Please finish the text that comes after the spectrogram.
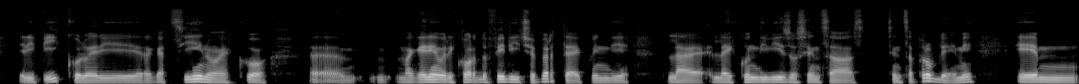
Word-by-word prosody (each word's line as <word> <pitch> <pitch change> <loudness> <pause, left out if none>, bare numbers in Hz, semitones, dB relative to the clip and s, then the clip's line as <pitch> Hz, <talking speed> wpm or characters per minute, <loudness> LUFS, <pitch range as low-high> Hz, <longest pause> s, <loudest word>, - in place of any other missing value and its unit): eri 100 -1 -2
piccolo, 110 -2 0
eri 100 -1 0
ragazzino, 105 +3 +2
ecco, 100 0 -1 0.4
ehm, 95 +1 -6 0.2
m 105 - -9
magari 105 +2 +3
è - - +7
un 110 - +6
ricordo 110 +1 0
felice 115 -1 +2
per 130 +4 +1
te, 95 0 -1
quindi 100 -1 -3 0.4
l'ha 95 -2 0
ehm, - - -8
l'hai 105 0 0
condiviso 110 0 +1
senza 100 -2 -2
s - - -15 0.2
senza 105 0 -5
problemi, 110 -4 +2 0.4
ehm, 105 -3 +2
105 Hz, 135 wpm, -24 LUFS, 100-110 Hz, 0.4 s, è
